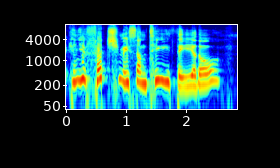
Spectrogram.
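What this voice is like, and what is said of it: Mock British accent. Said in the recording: “making fun of the British accent”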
